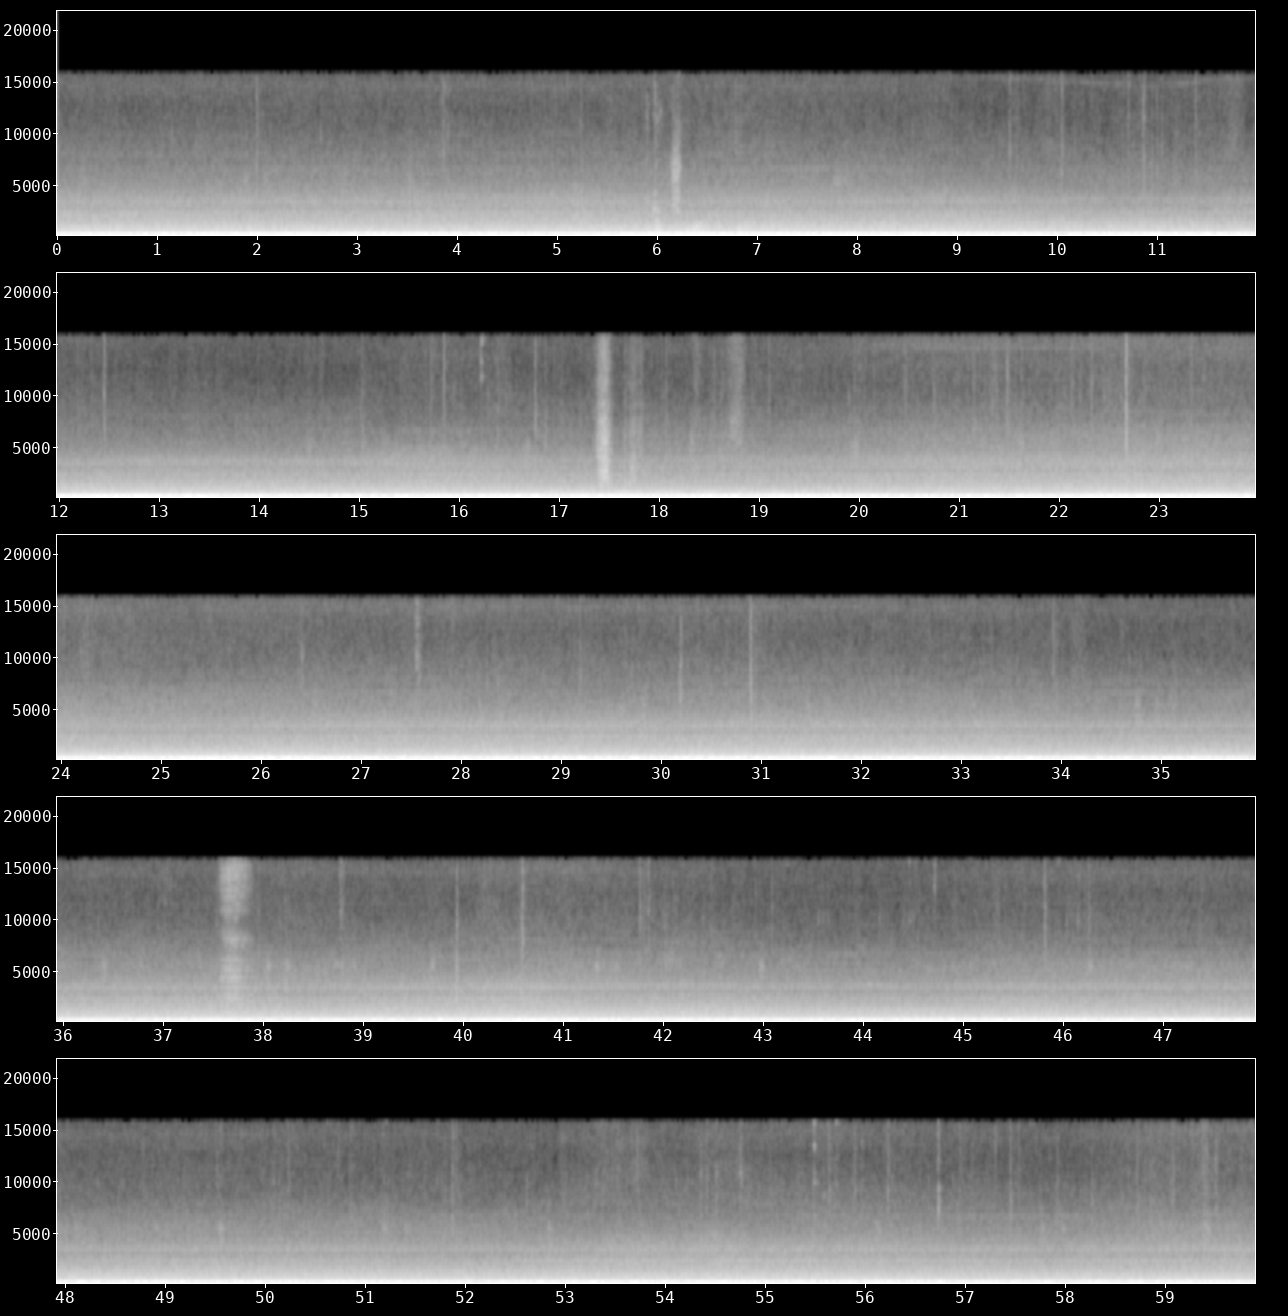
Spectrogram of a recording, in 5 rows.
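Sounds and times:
airliner cabin engine rumble: 0:00.0 - 0:59.9.

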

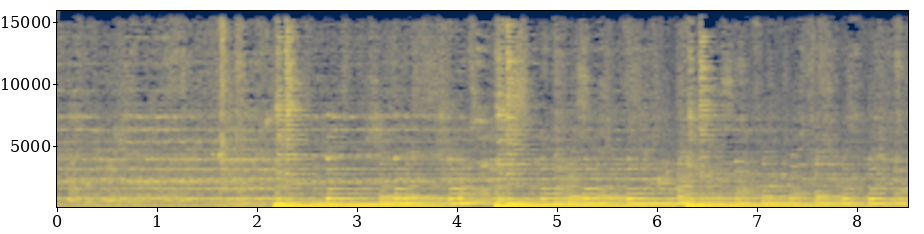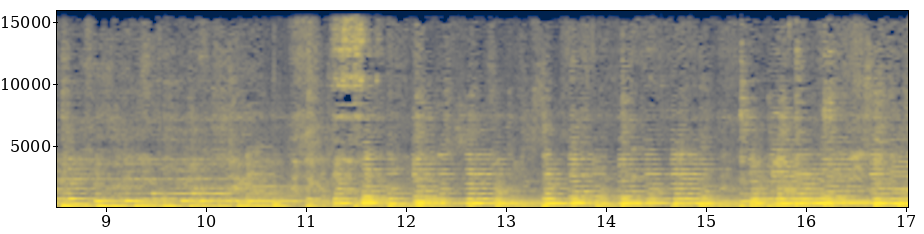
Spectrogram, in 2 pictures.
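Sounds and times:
classical guitar: 0:00.0 - 0:17.0
violin: 0:00.0 - 0:17.0.

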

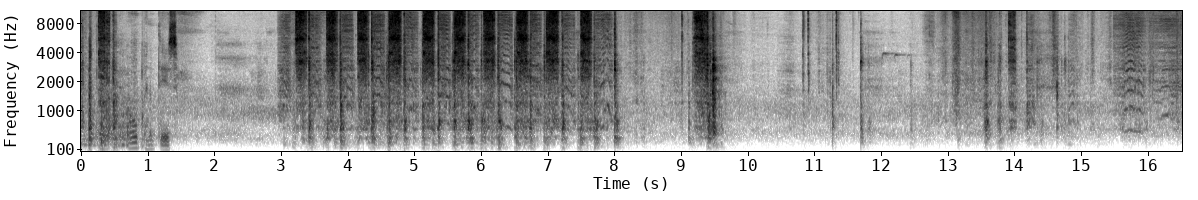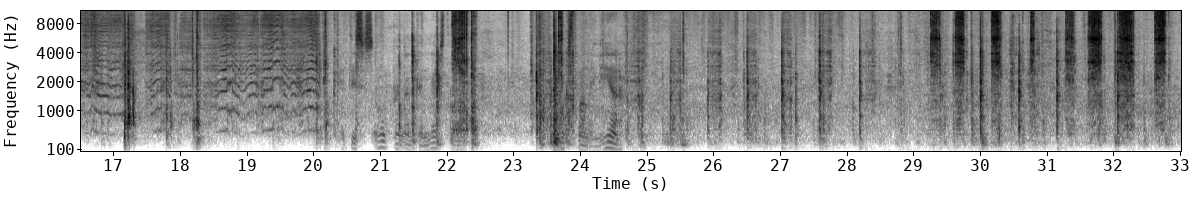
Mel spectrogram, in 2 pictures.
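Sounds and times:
ratchet wrench clicking: 0:00.1 - 0:00.5, 0:03.0 - 0:08.0, 0:09.1 - 0:09.5, 0:22.1 - 0:22.4, 0:29.2 - 0:32.9.

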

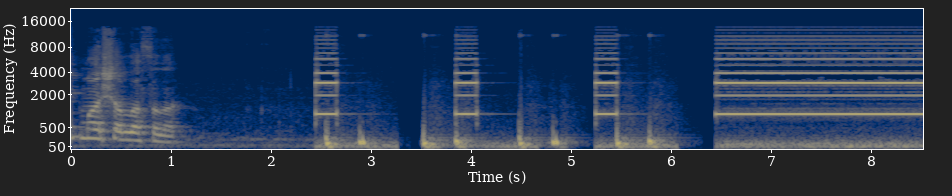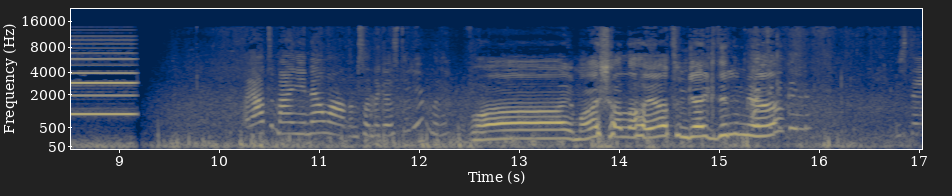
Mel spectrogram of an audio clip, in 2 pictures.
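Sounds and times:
low heartbeat thumps: 0:02.4 - 0:06.3
heart monitor beeping: 0:02.4 - 0:09.2
flatline tone: 0:05.2 - 0:09.2.

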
